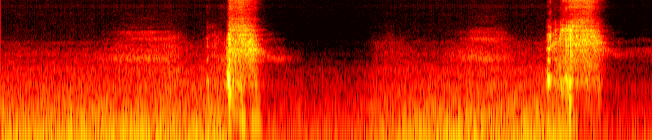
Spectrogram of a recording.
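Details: Sneezes while sick with a cold, possibly induced: two sharp, explosive sneezes, each preceded by a drawn-in breath, over a steady background hum.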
